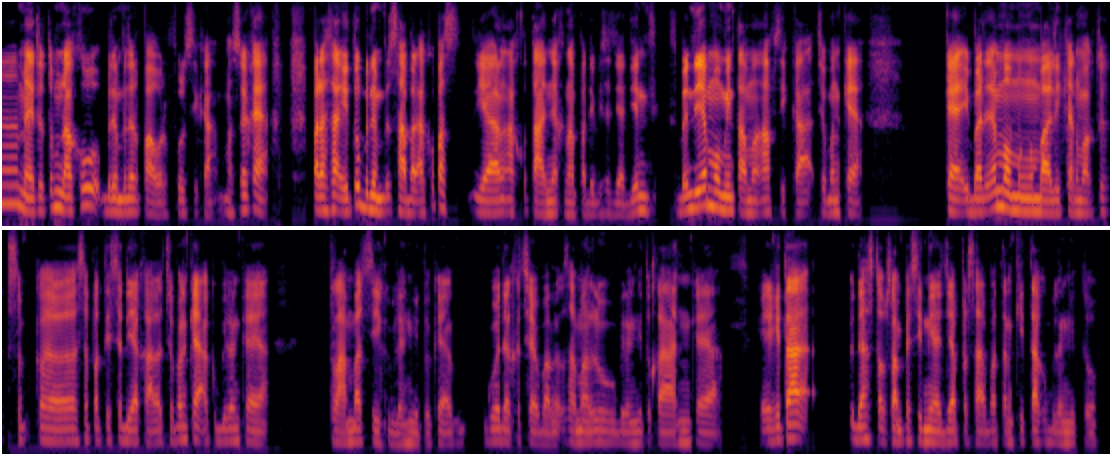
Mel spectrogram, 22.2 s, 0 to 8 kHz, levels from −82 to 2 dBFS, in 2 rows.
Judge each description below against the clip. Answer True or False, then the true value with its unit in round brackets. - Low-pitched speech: True (120 Hz)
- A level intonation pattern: False (3.1 semitones)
